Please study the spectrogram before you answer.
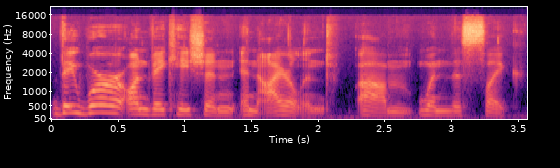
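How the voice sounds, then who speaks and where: A woman hosting a casual behind-the-scenes podcast chat, speaking effusively and quick to laugh. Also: deep voice, animated, slight background noise. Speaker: podcast host and audio drama writer.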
